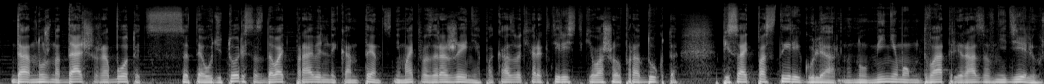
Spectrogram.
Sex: male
